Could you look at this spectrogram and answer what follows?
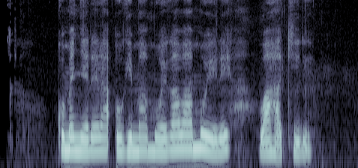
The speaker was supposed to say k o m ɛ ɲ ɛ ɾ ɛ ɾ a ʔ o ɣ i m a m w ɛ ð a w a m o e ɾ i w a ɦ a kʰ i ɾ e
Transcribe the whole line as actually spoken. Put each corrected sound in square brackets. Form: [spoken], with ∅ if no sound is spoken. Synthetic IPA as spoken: k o m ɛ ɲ ɛ ɾ ɛ ɾ a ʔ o ɣ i m a m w ɛ [ɣ] a w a m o e ɾ [e] w a ɦ a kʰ i ɾ [i]

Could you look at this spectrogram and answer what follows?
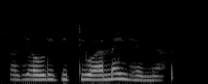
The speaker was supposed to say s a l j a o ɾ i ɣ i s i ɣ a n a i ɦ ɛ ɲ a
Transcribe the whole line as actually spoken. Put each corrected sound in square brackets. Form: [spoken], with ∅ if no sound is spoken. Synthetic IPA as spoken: s a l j a o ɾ i ɣ i [t] i [w] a n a i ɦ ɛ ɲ a

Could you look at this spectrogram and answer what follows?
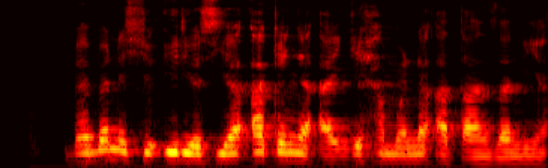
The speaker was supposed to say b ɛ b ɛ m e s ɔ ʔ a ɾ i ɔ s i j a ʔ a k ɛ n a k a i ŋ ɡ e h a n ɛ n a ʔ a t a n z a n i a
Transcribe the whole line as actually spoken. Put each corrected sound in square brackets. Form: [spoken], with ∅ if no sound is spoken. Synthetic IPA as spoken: b ɛ b ɛ [n] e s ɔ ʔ [i] ɾ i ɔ s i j a ʔ a k ɛ [ɲ] a [ʔ] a i ŋ ɡ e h a [m] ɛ n a ʔ a t a n z a n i a

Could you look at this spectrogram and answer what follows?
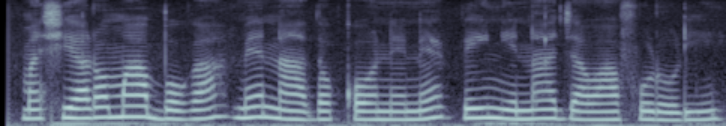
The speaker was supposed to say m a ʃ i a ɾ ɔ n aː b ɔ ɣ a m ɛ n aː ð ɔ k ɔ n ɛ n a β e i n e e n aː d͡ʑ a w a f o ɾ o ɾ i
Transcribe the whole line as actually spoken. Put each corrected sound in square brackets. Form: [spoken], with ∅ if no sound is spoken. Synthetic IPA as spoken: m a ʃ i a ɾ ɔ [m] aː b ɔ ɣ a m ɛ n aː ð ɔ k ɔ n ɛ n [ɛ] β e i n [i] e n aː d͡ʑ a w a f o ɾ o ɾ i

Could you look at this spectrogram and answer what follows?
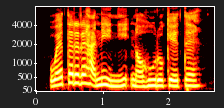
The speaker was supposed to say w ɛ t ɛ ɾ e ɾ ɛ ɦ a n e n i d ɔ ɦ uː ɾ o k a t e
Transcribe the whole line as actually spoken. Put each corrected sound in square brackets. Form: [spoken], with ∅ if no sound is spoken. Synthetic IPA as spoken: w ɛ t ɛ ɾ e ɾ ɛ ɦ a n [i] n i [n] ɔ ɦ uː ɾ o k [e] t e

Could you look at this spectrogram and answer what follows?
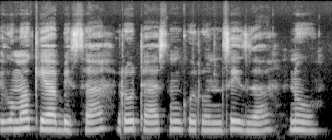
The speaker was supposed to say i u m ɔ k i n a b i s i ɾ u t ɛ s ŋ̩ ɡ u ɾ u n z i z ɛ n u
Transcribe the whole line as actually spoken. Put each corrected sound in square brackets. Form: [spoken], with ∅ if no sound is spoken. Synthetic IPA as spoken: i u m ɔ k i [∅] a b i s [a] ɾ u t [a] s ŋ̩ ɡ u ɾ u n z i z [a] n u

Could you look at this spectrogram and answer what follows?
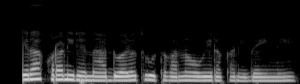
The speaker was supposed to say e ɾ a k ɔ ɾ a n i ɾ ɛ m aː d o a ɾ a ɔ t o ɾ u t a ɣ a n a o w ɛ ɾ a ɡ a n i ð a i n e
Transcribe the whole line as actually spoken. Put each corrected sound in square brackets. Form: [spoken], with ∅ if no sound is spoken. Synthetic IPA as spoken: e ɾ a k ɔ ɾ a n i ɾ ɛ [n] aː d o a ɾ [e] ɔ t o ɾ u t a ɣ a n a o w [e] ɾ a [k] a n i ð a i n e

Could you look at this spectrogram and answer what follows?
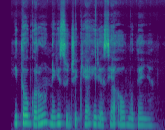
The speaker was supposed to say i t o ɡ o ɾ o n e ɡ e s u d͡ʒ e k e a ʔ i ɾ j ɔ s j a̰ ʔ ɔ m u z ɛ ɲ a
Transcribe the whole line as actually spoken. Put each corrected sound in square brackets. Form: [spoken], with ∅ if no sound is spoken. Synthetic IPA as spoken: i t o ɡ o ɾ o n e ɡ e s u d͡ʒ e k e a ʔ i ɾ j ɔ s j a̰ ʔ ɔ m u [ð] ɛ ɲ a

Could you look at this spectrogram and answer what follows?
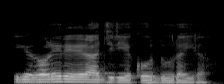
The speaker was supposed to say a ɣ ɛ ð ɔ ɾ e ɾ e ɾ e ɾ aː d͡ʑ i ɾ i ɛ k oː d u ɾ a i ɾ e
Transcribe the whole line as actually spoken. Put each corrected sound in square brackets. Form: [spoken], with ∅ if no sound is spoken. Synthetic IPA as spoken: [i] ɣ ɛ [ɣ] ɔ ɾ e ɾ e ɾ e ɾ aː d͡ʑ i ɾ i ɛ k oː d u ɾ a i ɾ [a]

